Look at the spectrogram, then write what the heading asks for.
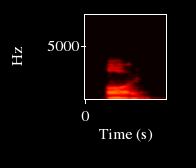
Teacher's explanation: So you go from low, the tongue rises to high, front.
